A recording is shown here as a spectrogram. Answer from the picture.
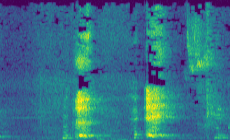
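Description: A child's two short, breathy laughing gasps, about two-thirds of a second apart.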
